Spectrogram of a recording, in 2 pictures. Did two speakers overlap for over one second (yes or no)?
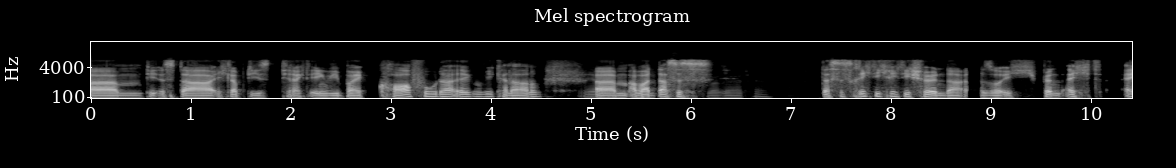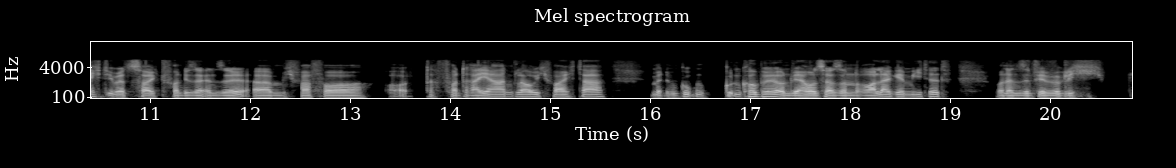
yes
